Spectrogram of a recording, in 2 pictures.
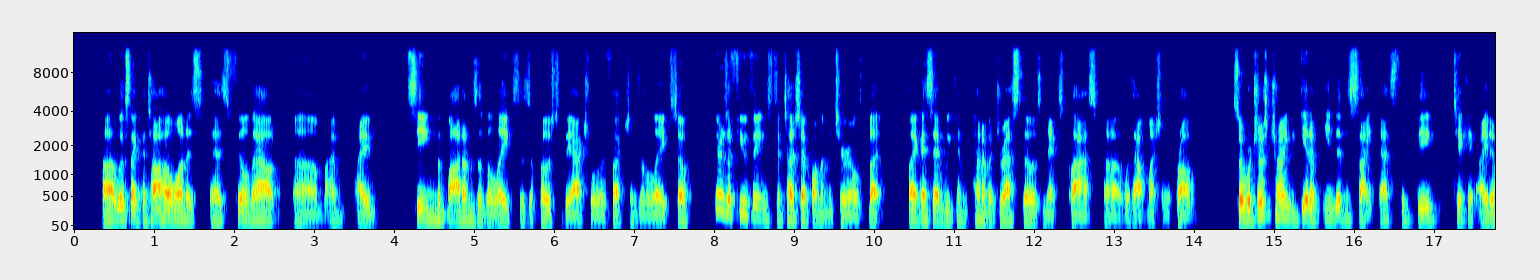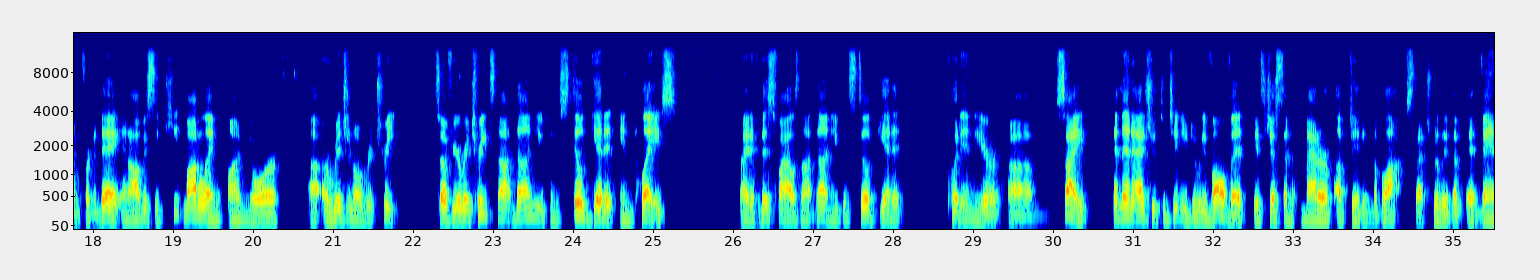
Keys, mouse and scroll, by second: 21.0-22.6 drag, 26.2 click, 27.5 F15, 30.3 middle click, 34.3-35.3 middle drag.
